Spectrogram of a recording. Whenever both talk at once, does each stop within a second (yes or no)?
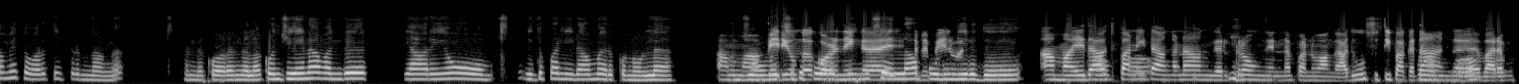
no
